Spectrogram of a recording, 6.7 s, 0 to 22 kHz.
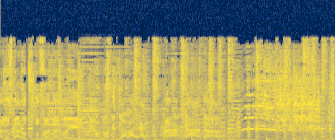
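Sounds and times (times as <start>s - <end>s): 
speech: 0.1s - 4.5s
mare neighing in a stable: 4.8s - 6.6s.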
